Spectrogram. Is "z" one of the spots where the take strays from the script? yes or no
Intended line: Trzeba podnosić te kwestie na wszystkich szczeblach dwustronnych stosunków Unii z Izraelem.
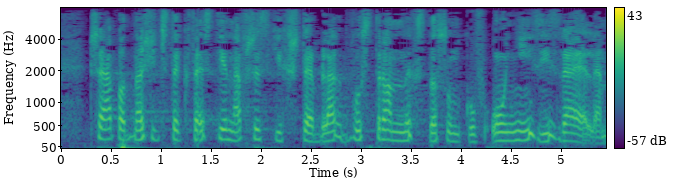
no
